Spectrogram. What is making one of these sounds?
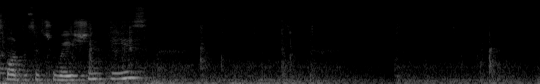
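Playing cards riffle and slap as a deck is shuffled.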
